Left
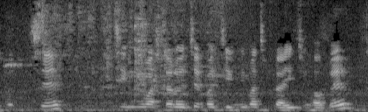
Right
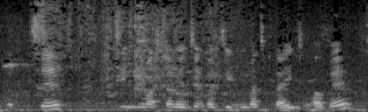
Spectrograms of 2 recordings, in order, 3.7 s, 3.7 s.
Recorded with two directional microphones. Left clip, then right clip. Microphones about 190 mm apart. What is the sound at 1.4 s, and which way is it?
Speech, 5° right (ahead or behind).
